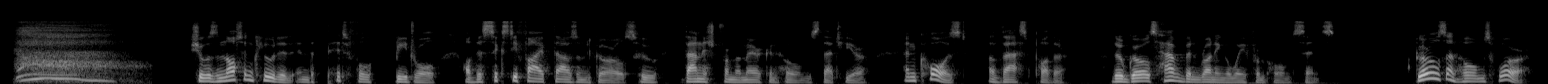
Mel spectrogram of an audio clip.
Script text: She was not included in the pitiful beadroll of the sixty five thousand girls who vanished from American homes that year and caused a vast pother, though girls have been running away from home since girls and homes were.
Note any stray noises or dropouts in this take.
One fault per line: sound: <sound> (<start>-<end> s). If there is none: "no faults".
sound: breath (0.1-1.5 s)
